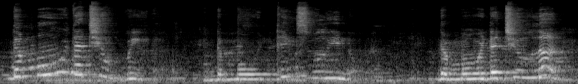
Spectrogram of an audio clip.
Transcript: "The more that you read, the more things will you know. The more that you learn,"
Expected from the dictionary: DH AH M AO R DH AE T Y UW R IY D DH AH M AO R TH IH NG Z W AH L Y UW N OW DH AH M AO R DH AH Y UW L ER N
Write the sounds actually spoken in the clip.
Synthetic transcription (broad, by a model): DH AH M AO R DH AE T Y UW W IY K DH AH M AO R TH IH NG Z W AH L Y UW N OW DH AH M AO R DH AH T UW L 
